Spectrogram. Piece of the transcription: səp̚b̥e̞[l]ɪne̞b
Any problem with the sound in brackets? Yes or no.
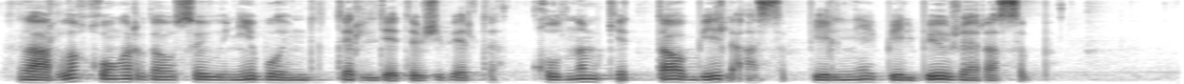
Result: no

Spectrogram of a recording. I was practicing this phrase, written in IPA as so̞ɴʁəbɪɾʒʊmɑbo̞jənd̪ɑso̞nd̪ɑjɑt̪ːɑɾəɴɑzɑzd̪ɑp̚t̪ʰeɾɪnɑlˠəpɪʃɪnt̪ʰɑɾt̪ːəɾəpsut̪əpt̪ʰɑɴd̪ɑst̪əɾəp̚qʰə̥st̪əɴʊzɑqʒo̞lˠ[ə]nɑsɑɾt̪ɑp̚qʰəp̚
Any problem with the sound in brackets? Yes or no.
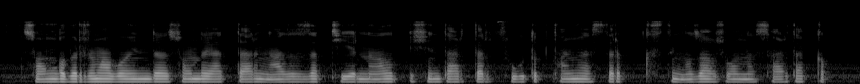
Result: no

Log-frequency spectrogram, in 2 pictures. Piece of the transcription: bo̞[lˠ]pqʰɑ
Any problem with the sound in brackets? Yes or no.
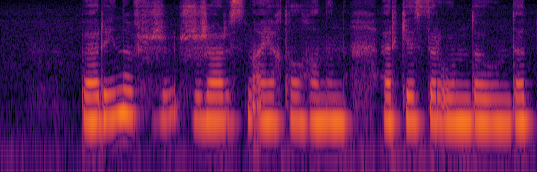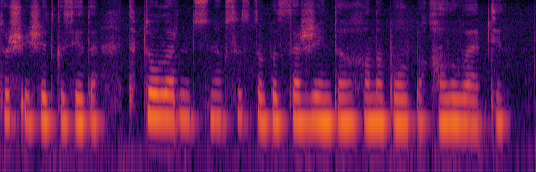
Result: no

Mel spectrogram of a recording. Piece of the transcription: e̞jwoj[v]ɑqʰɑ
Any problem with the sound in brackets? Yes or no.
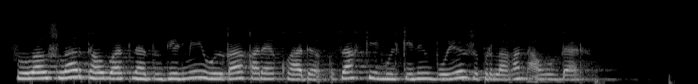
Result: yes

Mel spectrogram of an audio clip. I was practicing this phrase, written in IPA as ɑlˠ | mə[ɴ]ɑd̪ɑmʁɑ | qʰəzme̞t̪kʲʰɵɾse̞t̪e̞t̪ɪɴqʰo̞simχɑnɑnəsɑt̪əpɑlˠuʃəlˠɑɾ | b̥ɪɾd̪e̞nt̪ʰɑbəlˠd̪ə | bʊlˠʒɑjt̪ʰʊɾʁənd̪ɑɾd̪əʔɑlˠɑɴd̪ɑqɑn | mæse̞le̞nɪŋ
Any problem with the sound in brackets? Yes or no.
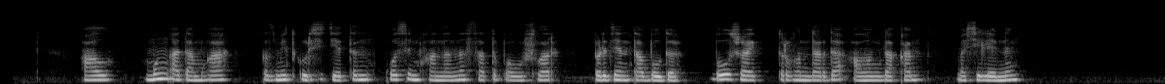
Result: no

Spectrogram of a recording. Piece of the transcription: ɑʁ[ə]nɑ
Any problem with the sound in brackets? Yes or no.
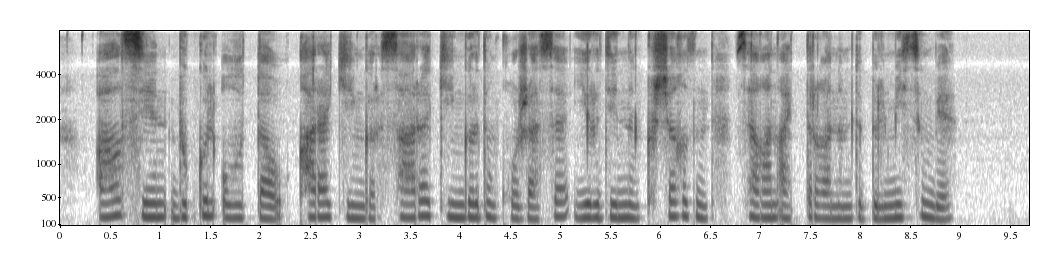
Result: yes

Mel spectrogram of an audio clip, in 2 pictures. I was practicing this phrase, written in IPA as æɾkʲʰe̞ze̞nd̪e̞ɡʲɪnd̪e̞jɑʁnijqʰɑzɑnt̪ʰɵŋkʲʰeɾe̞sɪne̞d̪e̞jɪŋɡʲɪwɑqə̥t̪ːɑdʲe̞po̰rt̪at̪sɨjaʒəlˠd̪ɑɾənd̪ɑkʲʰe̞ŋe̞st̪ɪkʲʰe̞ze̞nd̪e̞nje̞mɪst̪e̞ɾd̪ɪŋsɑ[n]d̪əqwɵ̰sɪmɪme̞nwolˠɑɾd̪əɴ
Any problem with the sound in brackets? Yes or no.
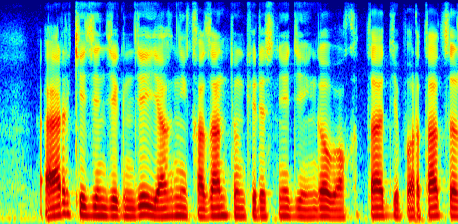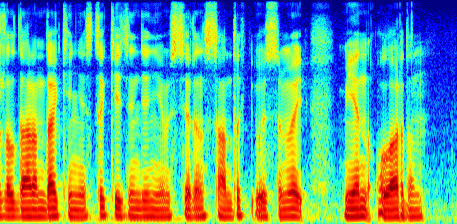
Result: no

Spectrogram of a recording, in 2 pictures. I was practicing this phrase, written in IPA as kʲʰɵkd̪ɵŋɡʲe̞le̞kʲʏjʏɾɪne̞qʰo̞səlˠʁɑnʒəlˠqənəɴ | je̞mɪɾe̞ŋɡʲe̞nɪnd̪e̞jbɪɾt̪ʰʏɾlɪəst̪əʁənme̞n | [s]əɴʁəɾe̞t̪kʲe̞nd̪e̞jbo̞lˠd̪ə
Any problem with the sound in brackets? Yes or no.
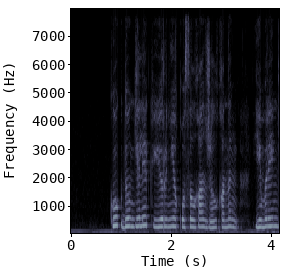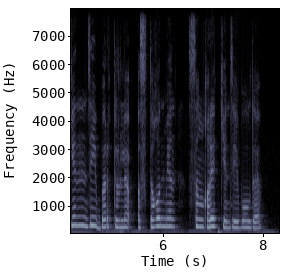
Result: no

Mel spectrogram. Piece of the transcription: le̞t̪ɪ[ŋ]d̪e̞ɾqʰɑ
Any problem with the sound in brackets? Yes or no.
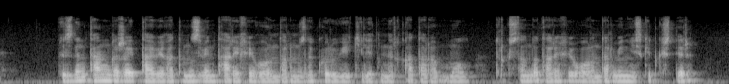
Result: yes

